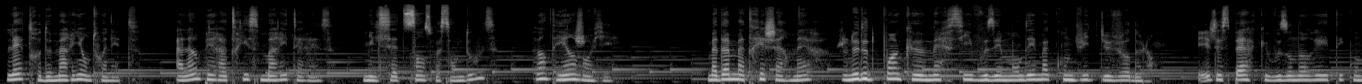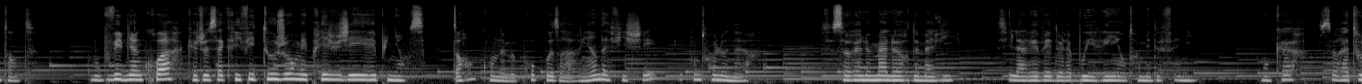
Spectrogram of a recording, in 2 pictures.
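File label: French, Narration; GoLocalise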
